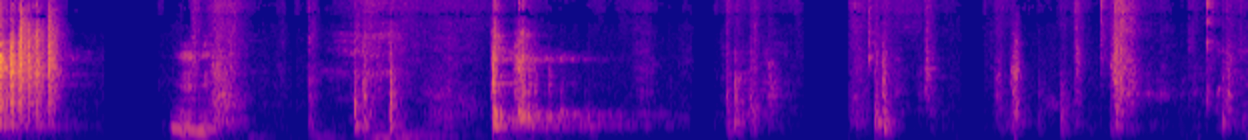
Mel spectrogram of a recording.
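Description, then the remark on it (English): Small hard objects clatter and tumble across a surface in a series of short, sharp knocks and rattles as dice are rolled for a scouting roll, with brief gaps between bursts. “Okay, all those dice, but you got one. Yep. All right, let's see what we get here.”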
